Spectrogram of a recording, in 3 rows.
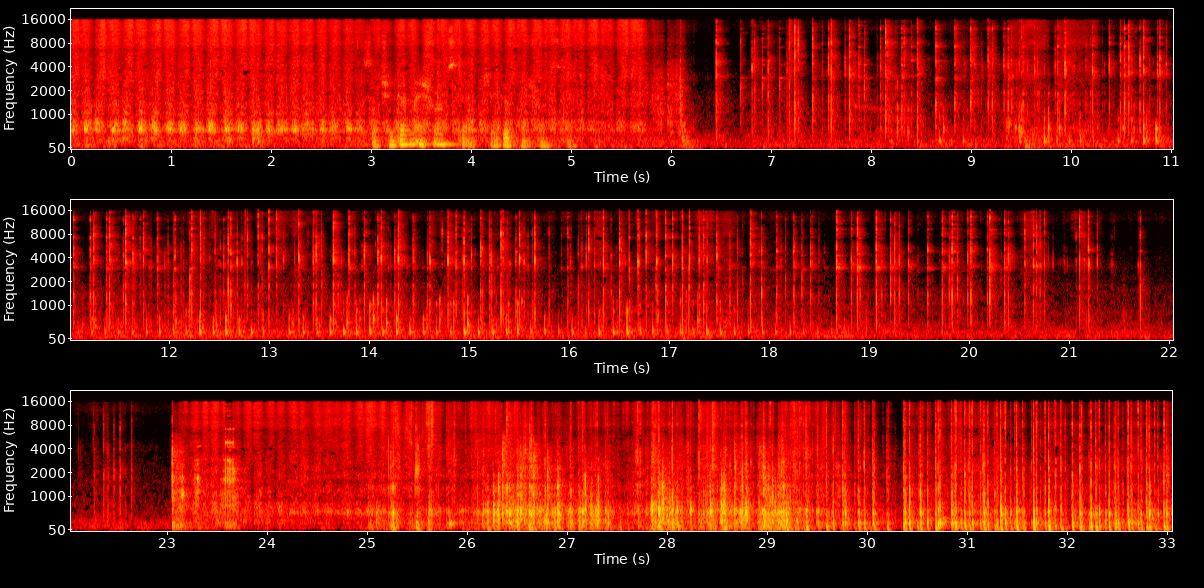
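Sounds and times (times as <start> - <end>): fingertips tapping and scratching: 0.0 - 5.8, 6.4 - 33.0.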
